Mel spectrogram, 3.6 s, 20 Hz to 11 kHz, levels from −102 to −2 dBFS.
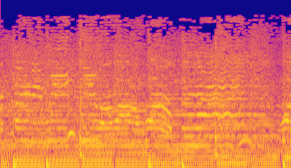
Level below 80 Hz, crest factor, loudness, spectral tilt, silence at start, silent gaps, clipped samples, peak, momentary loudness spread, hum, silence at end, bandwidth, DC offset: -22 dBFS; 12 dB; -13 LUFS; -5 dB/octave; 0 s; none; under 0.1%; 0 dBFS; 4 LU; none; 0 s; 8.8 kHz; 0.4%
